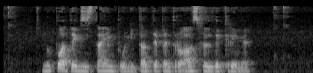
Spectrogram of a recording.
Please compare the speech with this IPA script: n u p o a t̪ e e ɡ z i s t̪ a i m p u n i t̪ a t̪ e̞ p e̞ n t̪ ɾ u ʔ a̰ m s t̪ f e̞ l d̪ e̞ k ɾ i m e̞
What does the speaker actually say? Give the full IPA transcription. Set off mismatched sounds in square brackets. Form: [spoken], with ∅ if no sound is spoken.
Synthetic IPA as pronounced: n u p o a t̪ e e ɡ z i s t̪ a i m p u n i t̪ a t̪ e̞ p e̞ n t̪ ɾ u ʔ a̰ [∅] s t̪ f e̞ l d̪ e̞ k ɾ i m e̞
